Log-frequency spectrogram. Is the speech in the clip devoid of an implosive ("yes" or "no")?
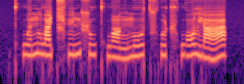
yes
